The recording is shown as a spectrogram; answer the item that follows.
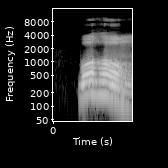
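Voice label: "bohong", Malay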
